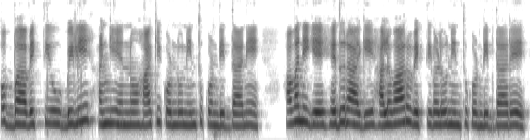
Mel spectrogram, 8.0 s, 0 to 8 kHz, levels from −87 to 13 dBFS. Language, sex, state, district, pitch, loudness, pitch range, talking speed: Kannada, female, Karnataka, Bangalore, 235 Hz, -17 LUFS, 230-250 Hz, 85 wpm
